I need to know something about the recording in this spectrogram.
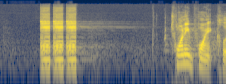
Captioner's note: end time buzzer rings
